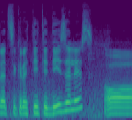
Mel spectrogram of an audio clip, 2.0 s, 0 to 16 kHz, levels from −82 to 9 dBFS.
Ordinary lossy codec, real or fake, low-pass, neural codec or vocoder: MP3, 64 kbps; real; 14.4 kHz; none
